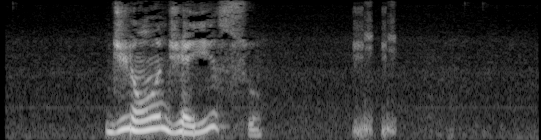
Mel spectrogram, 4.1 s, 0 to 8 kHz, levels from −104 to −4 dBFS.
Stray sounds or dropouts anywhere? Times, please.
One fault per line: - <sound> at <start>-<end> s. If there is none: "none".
- laugh at 2.6-3.0 s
